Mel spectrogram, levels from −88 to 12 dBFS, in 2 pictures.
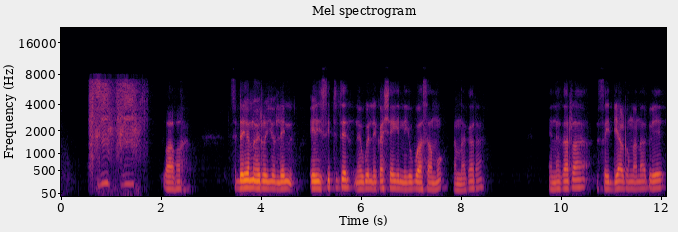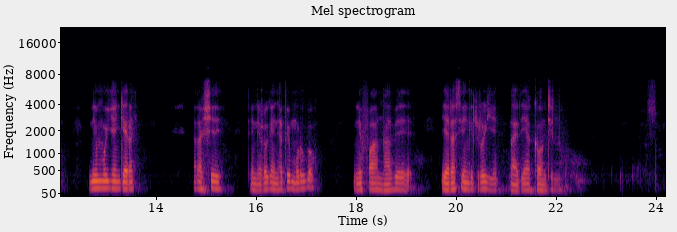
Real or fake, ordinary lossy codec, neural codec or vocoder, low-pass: fake; Opus, 24 kbps; codec, 16 kHz, 0.8 kbps, ZipCodec; 7.2 kHz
